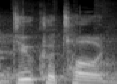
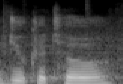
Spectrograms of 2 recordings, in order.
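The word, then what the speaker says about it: Du Couteau: I was having a hard time figuring out how to say her last name. Ducato. It means knife in French.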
